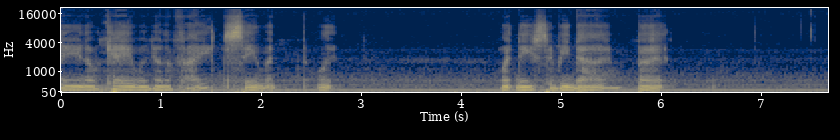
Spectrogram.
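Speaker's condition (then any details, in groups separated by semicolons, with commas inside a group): Myasthenia gravis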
